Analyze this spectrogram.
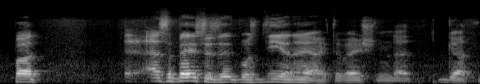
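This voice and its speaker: Clear background noise runs under a man who speaks somewhat slowly. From Norway, small island. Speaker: spiritual couple vlogger. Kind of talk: casual chat. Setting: hotel room in London. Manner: halting, many fillers and repeats.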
